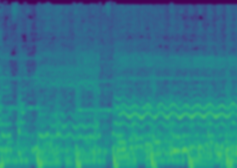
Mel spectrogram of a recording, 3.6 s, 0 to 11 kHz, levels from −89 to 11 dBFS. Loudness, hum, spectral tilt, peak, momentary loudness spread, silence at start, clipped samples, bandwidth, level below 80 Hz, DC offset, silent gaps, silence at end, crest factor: -19 LUFS; none; -5.5 dB/octave; -6 dBFS; 5 LU; 0 s; under 0.1%; 11 kHz; -28 dBFS; under 0.1%; none; 0 s; 12 dB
